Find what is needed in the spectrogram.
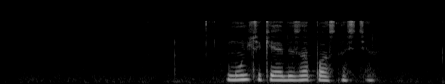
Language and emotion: Russian, neutral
